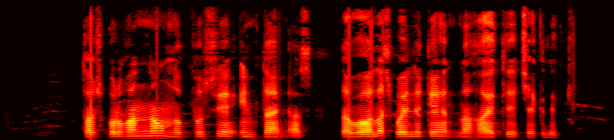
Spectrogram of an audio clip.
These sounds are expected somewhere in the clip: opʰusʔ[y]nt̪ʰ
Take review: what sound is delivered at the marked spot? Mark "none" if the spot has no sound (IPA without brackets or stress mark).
i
